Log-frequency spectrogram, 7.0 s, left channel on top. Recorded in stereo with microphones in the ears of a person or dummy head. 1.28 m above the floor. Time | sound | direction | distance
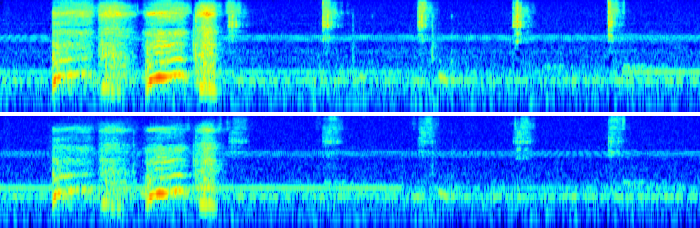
0.5 | breathing | 35° left (ahead or behind) | 0.6 m
2.3 | ticking | 60° left (ahead or behind) | 1.5 m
